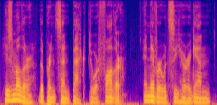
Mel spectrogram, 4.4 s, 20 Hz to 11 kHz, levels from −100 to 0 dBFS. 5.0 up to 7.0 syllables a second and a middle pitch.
No: 5.3 syllables/s; very low, 90 Hz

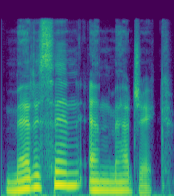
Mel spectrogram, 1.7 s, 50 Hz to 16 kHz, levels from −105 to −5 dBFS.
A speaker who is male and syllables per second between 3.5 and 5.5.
Yes: male; 4.5 syllables/s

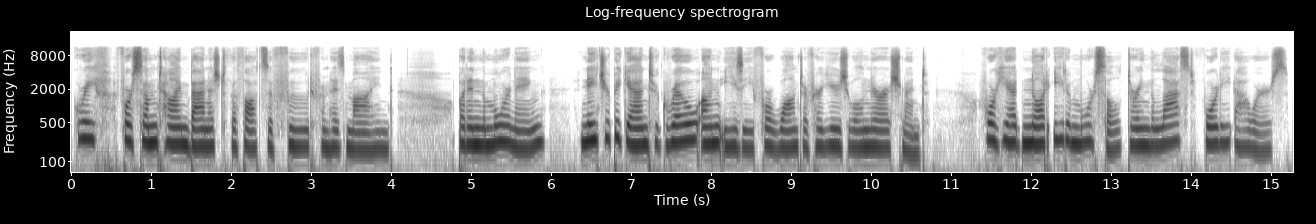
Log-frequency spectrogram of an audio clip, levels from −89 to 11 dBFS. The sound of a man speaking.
No: female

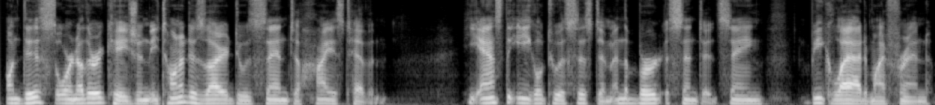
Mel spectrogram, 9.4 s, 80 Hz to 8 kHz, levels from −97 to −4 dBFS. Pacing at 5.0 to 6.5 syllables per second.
Yes: 5.5 syllables/s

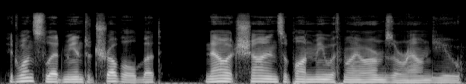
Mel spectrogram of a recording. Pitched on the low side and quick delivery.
Yes: low, 115 Hz; fast, 220 wpm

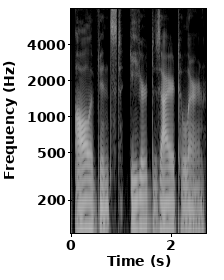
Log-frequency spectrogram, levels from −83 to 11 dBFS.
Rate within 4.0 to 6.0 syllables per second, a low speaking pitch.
Yes: 4.6 syllables/s; very low, 90 Hz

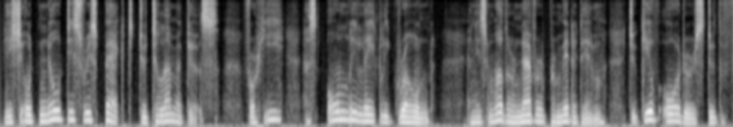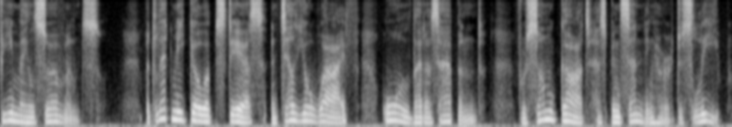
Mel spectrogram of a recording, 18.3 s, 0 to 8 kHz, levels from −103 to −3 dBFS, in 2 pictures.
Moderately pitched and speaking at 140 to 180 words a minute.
Yes: medium, 145 Hz; average, 155 wpm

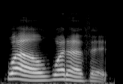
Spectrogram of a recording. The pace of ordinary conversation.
Yes: average, 195 wpm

